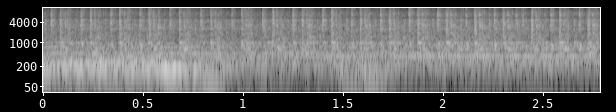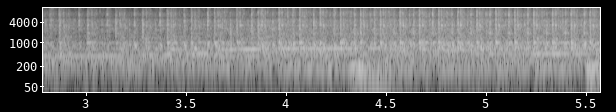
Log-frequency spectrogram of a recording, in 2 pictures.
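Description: A restored Singer 15-91 sewing machine stitching at high speed, producing a loud, steady, rapid mechanical hum and chatter with a regular fast pulse, close and uninterrupted.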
